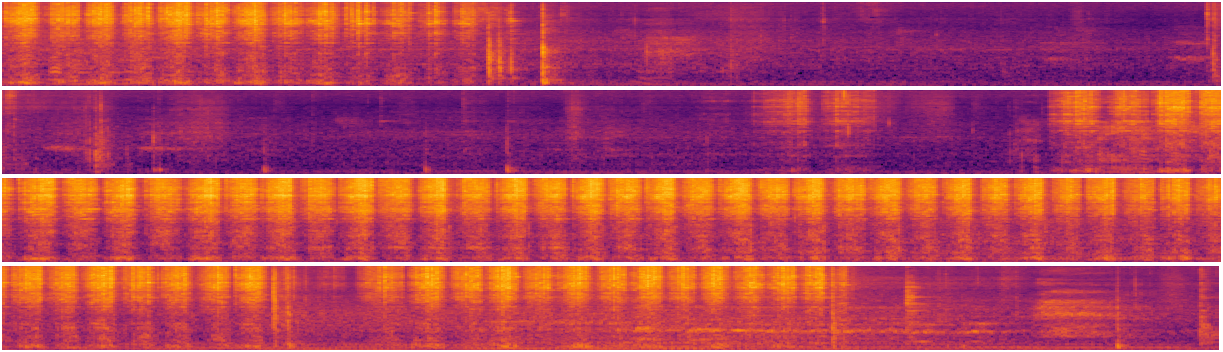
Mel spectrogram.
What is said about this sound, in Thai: อันนี้ก็คือใช้เลื่อยทำเองค่ะ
